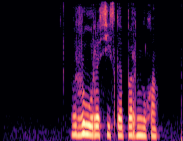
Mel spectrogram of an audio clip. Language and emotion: Russian, angry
